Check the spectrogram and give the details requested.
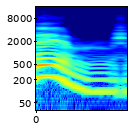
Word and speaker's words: limb: They thought thumb, crumb and limb should have silent B's, like comb, lamb and womb.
